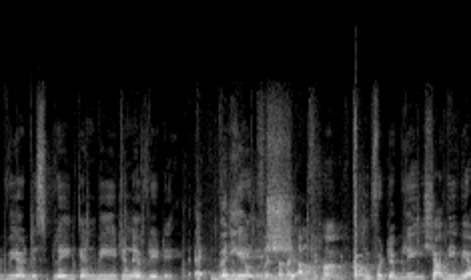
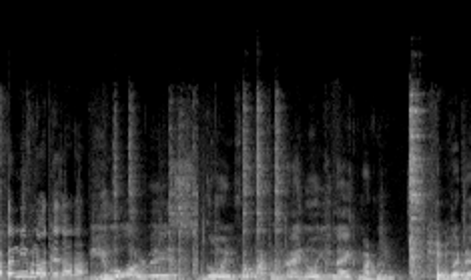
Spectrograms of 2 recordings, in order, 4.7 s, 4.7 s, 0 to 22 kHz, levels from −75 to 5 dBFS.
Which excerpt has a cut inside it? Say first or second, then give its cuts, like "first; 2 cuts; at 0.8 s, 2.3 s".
second; 2 cuts; at 0.9 s, 1.9 s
